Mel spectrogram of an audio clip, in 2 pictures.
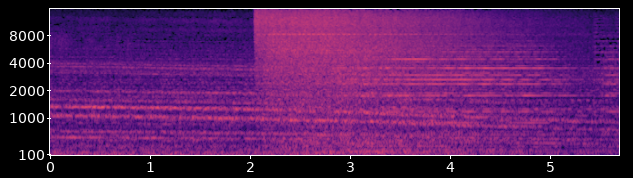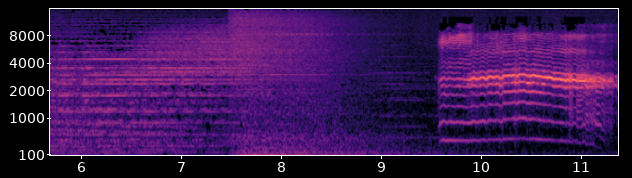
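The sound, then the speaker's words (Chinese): A small, thin newborn baby boy in Sparta cries in thin, wavering wails that rise and fall, with a sharper, stronger burst of crying near the end. No one speaks. “对呀，听他的哭声这么小，我好担心他会通不过考验呢。”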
